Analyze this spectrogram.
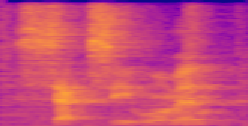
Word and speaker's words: Sacsayhuaman: The Inca ruins of Sacsayhuaman, which are kind of loosely pronounced sexy woman, are located along one of the hilltops that surround Cusco.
